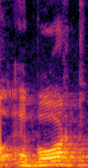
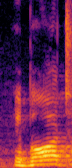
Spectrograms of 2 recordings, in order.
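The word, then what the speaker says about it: abort: बहुत लोग इसको अबॉर्ट पढ़ते हैं, राइट, जबकि इसका सही उच्चारण क्या होता है? अबॉर्ट होता है।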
